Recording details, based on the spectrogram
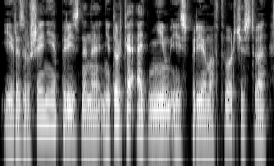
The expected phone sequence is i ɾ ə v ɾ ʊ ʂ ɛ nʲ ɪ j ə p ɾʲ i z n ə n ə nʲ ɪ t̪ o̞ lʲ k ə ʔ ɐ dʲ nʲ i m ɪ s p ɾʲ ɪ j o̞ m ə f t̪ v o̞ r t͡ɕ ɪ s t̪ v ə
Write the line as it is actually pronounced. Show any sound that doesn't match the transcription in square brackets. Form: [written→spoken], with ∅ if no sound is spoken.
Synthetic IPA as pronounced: i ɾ ə [v→z] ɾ ʊ ʂ ɛ nʲ ɪ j ə p ɾʲ i z n ə n ə nʲ ɪ t̪ o̞ lʲ k ə ʔ ɐ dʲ nʲ i m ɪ s p ɾʲ ɪ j o̞ m ə f t̪ v o̞ r t͡ɕ ɪ s t̪ v ə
